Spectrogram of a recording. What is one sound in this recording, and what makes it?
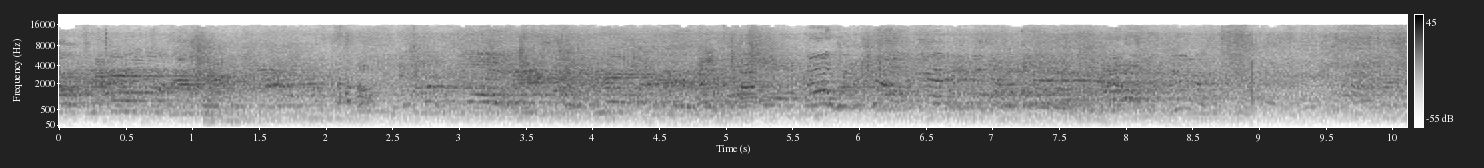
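A crowd of spectators chatters and cheers throughout a large echoing rink.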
